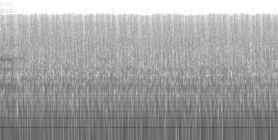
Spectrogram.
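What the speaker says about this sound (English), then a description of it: "For reference, here's the beginning gun" A gun in the video game Biomutant fires rapidly and continuously, a dense, loud stream of shots with no pause.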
